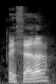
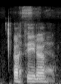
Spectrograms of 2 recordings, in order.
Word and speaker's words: Athena: Atheta? How do you pronounce her name again? Athena.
